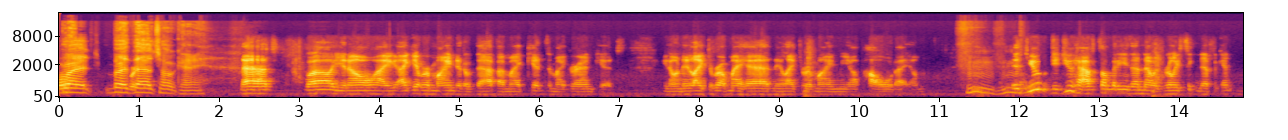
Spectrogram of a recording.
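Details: Adult men in conversation; normal speech.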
